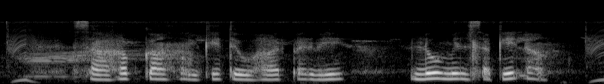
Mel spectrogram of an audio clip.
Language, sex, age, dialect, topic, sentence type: Bhojpuri, female, <18, Western, banking, question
